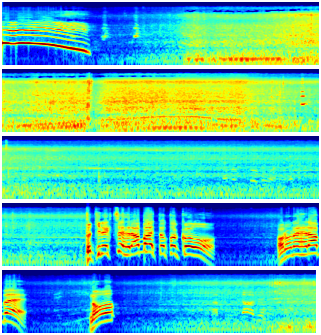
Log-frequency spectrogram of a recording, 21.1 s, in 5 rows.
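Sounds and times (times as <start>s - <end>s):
car engine revving under load: 1.3s - 13.8s, 18.6s - 21.0s.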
